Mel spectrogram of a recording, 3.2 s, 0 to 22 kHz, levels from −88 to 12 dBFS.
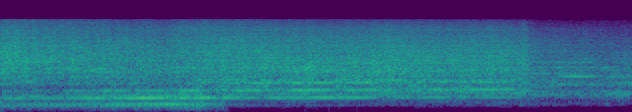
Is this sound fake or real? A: real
